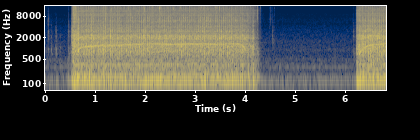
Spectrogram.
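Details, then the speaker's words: Breville Smart Grinder Pro grinding beans after a rock went through it: about three and a half seconds of harsh, gritty grinding with a steady whine on top; burrs likely damaged by the rock. "okay still doesn't sound good which is how it's sounded ever since we initially got the rock in there"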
